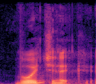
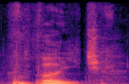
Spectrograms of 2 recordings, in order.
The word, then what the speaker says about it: Wojciech: It is pronounced Wojciech, emphasis on the V. – Wojciech.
